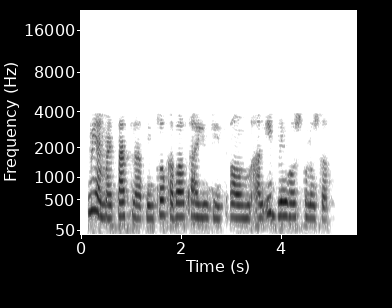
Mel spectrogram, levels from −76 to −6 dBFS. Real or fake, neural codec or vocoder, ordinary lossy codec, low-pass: fake; codec, 16 kHz in and 24 kHz out, 1.1 kbps, FireRedTTS-2 codec; AAC, 16 kbps; 7.2 kHz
